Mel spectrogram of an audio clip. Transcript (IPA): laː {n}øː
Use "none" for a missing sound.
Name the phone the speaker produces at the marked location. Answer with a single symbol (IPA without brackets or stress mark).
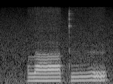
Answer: t̪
